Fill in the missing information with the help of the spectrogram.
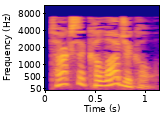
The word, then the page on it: toxicological: British English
